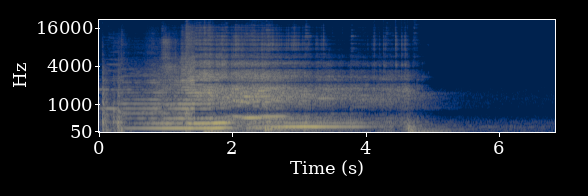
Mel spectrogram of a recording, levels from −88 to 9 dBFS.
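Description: From 1.45 s to the end the sound turns hollow and phasey. This is channel delay (comb filtering): one channel lags by under a millisecond, and mono summing carves evenly spaced notches starting near 700 Hz.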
